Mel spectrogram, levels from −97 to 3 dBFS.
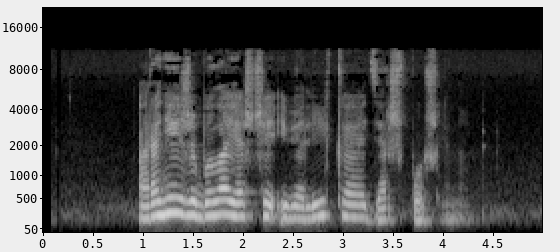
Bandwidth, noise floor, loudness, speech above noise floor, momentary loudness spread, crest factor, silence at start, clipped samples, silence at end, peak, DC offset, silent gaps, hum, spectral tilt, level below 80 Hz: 11.5 kHz; -62 dBFS; -25 LUFS; 38 dB; 12 LU; 16 dB; 0.95 s; under 0.1%; 0.85 s; -10 dBFS; under 0.1%; none; none; -4.5 dB/octave; -76 dBFS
